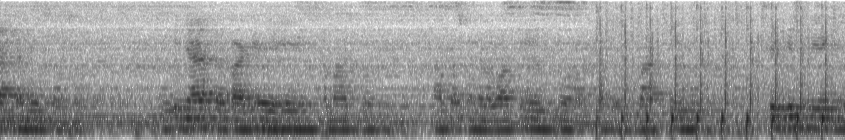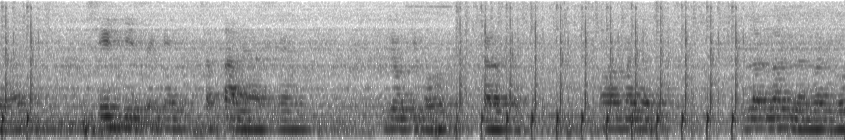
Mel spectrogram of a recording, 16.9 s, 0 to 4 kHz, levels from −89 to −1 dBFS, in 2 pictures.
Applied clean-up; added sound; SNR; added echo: none; Tools; 3 dB; reverberation time 0.8 s.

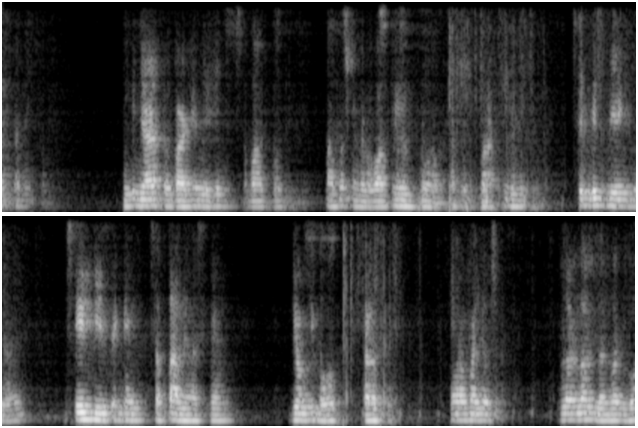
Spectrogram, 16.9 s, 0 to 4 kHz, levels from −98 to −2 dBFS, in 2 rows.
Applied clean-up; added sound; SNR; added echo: neural mask model DeepFilterNet 3.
